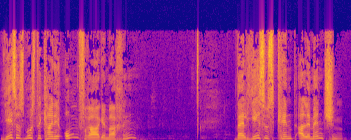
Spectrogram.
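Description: Slow, high-voiced male preacher. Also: lively intonation. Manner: emphatic, rising to loud stresses on key points; drops to a quiet, low, personal tone when questioning listeners. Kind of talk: sermon.

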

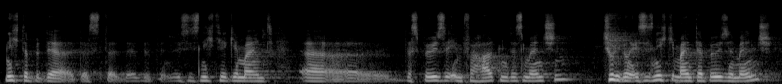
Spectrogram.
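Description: A man preaching a sermon, teaching with rhetorical questions and reading scripture slowly and deliberately. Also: fairly high pitch, fairly even intonation, gravelly, a little mellow. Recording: long reverb of a hall.

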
